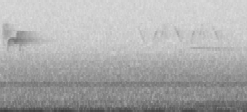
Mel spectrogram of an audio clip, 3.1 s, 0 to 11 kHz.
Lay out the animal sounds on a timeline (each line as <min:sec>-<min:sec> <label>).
0:00.0-0:00.5 Blue-headed Vireo (Vireo solitarius)
0:01.6-0:02.9 Common Yellowthroat (Geothlypis trichas)
0:02.1-0:02.9 Red-winged Blackbird (Agelaius phoeniceus)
